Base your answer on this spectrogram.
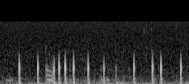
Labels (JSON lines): {"label": "biophony, knock croak", "recorder": "SoundTrap 300"}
